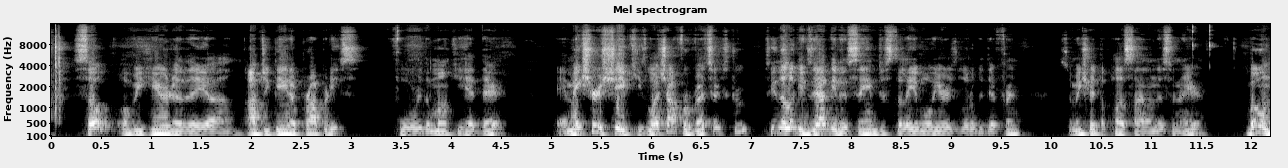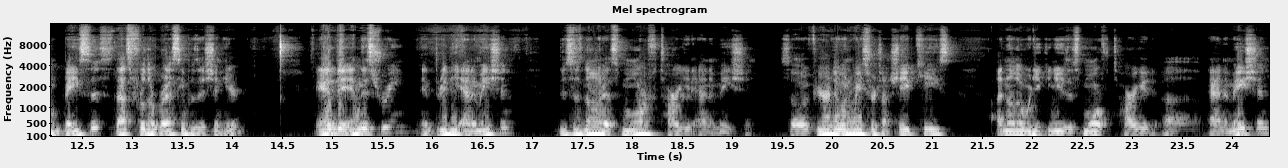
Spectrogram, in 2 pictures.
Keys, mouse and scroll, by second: 11.3-14.7 drag.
